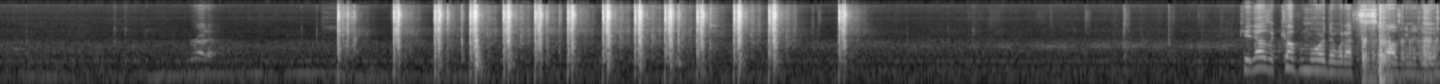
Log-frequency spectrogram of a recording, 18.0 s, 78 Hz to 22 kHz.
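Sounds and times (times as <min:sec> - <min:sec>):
airsoft pistol shots cracking: 0:04.2 - 0:10.9.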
